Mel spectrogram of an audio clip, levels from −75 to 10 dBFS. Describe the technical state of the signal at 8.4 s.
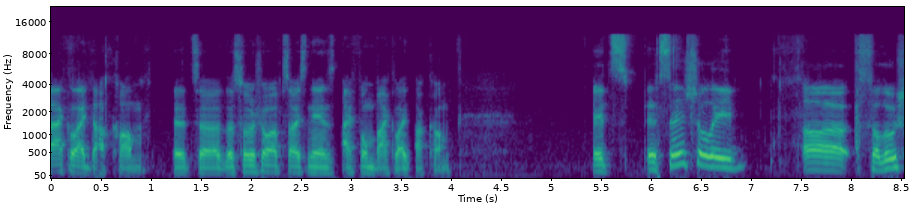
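At 8.4 s the signal is intact, with nothing wrong beyond the ordinary coding character of a call path whose bandwidth tops out around 12 kHz.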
